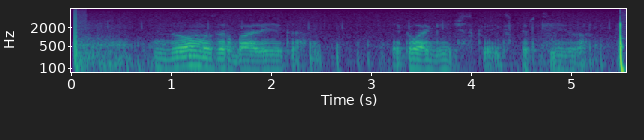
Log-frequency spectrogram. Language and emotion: Russian, sad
